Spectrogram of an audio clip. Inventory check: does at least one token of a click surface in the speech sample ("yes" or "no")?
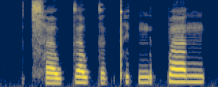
no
